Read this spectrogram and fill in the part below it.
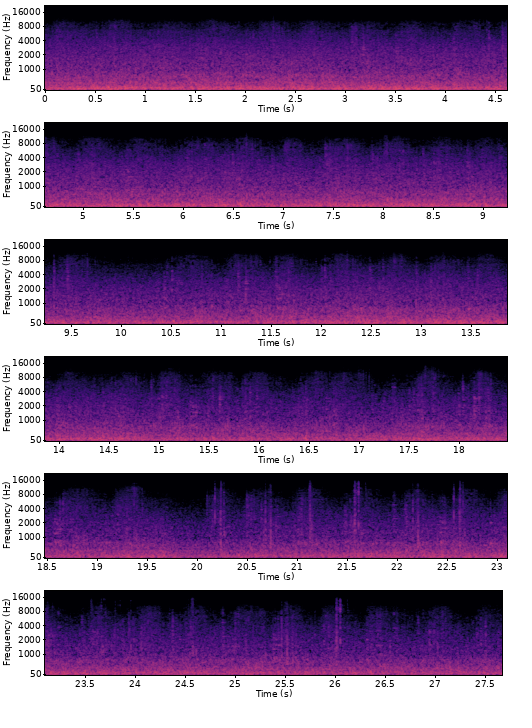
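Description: Footsteps crunch through snow.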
